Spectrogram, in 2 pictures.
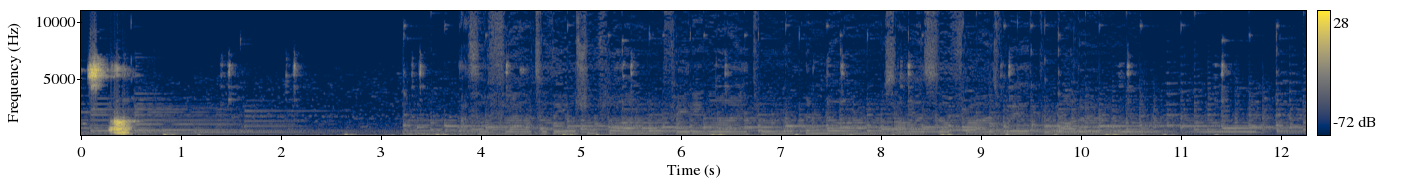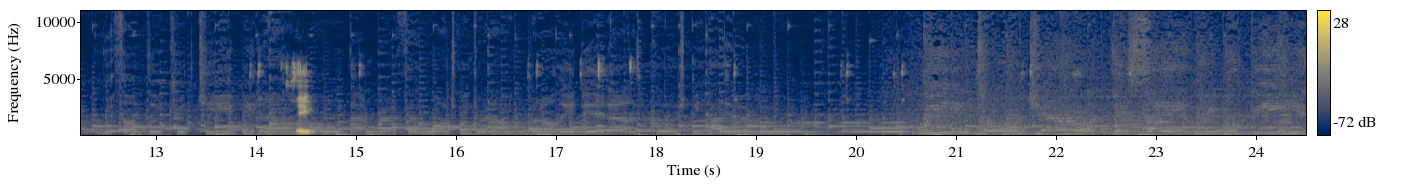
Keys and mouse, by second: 0.0 g, 2.2-3.8 drag, 2.3 g, 4.3-5.9 drag, 4.6 g, 6.5-8.1 drag, 6.8 g, 8.3-10.0 drag, 8.5 g, 10.5-12.0 drag, 10.7 g, 14.1-16.7 drag, 15.7 g, 17.6-20.4 middle drag, 18.8-20.4 drag, 19.1 g, 20.5-22.1 drag, 20.6 g, 22.8-24.4 drag, 23.5 g.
